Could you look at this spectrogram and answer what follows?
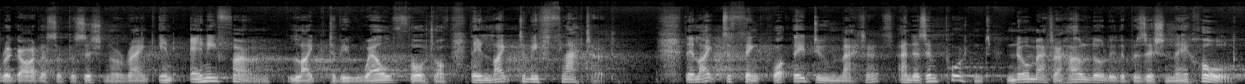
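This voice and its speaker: Radio play lecturer, played by a male actor: low voice, animated intonation, formal and calculating instruction. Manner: measured, didactic, formal, rhetorical. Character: male lecturer coolly teaching scheming career advancement. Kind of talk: scripted radio monologue as a lecture. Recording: echoey room with long reverb.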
